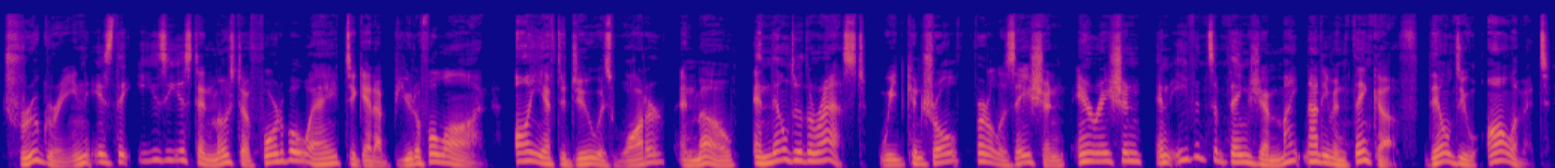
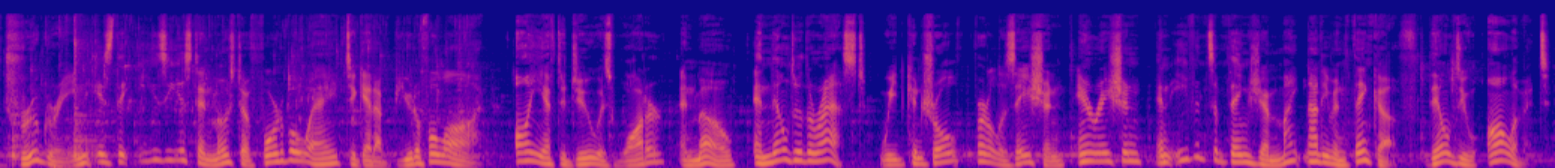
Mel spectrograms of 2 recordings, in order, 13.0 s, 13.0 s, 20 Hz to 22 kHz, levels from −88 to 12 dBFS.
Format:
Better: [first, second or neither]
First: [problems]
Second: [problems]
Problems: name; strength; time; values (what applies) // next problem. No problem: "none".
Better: first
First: none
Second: household noises; noticeable; throughout; 20 dB below the speech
